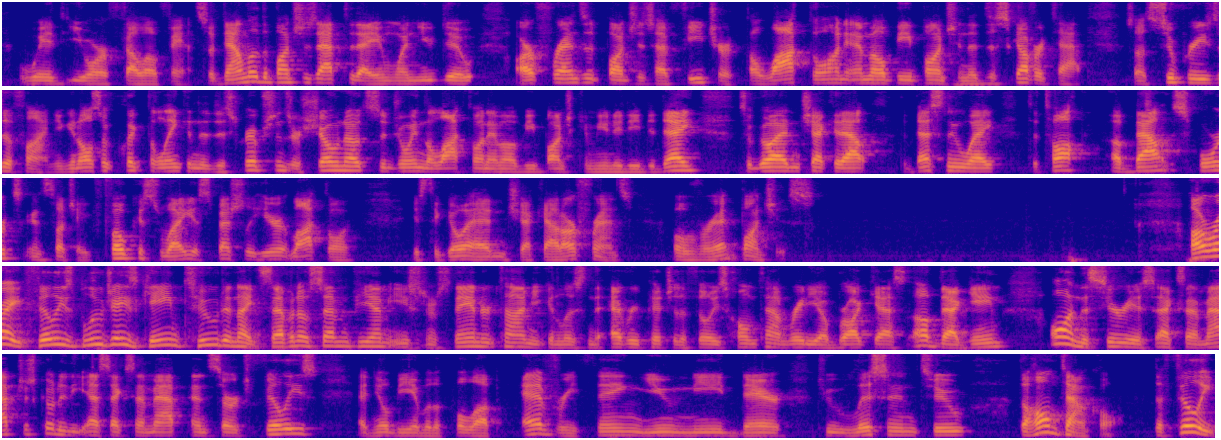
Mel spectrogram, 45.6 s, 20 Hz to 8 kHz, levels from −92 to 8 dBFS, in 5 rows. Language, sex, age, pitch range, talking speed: English, male, 30-49, 110-145 Hz, 200 wpm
